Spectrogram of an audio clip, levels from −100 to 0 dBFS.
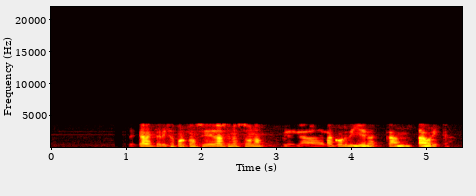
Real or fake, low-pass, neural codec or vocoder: real; 3.6 kHz; none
